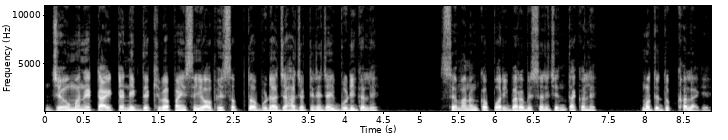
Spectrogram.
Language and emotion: Odia, sad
